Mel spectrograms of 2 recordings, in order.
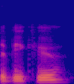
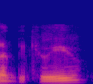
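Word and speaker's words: Abiquiu: I've been hearing it pronounced a Viku, not a Viku. Um it's interesting, too, how the the first I the A B Q is emphasized when there's not the extra vowels at the end.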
